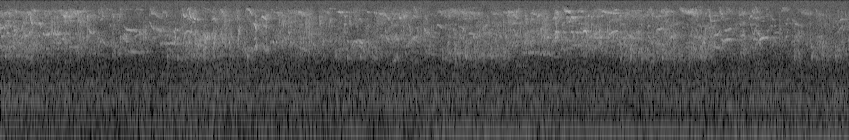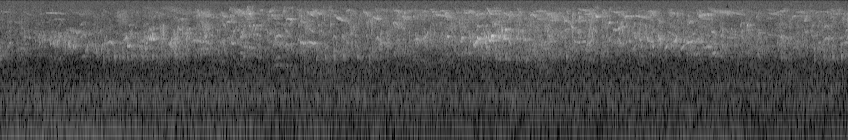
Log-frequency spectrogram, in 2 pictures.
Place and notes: On saturday I went to to natural geomorphologic reserve in hope to escape men made noise...failed. the hum of highway, even in quarantine times, is prevailing...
